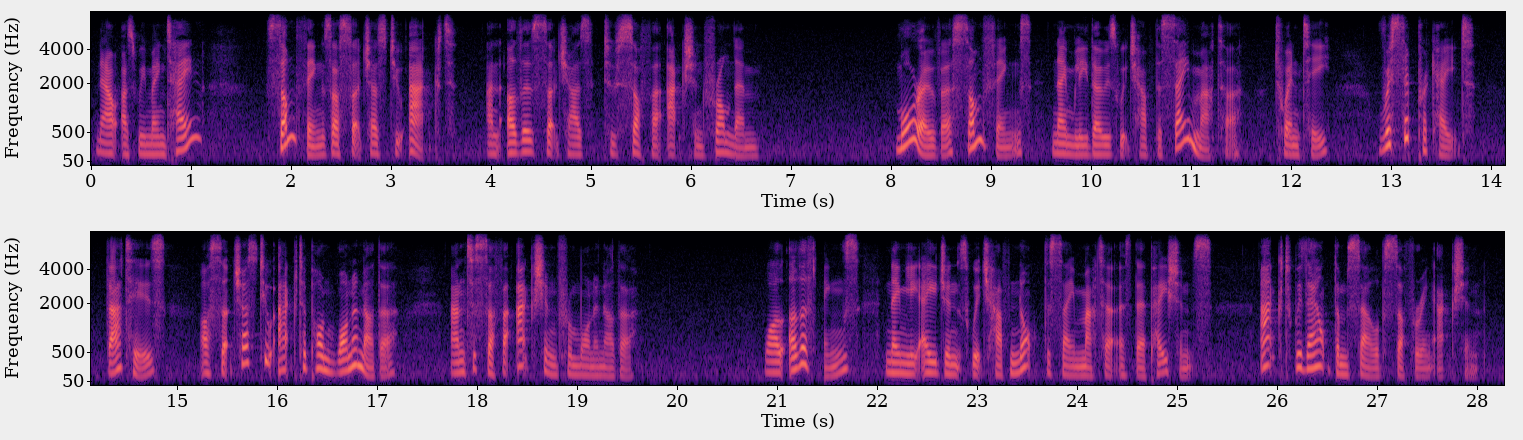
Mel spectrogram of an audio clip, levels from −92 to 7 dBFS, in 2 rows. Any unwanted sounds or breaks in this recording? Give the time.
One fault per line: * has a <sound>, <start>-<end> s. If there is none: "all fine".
* has a dropout, 21.4-21.5 s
